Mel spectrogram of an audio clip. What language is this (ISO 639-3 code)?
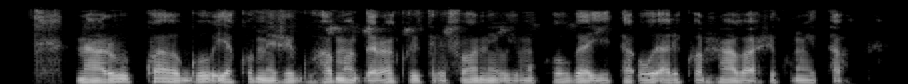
kin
